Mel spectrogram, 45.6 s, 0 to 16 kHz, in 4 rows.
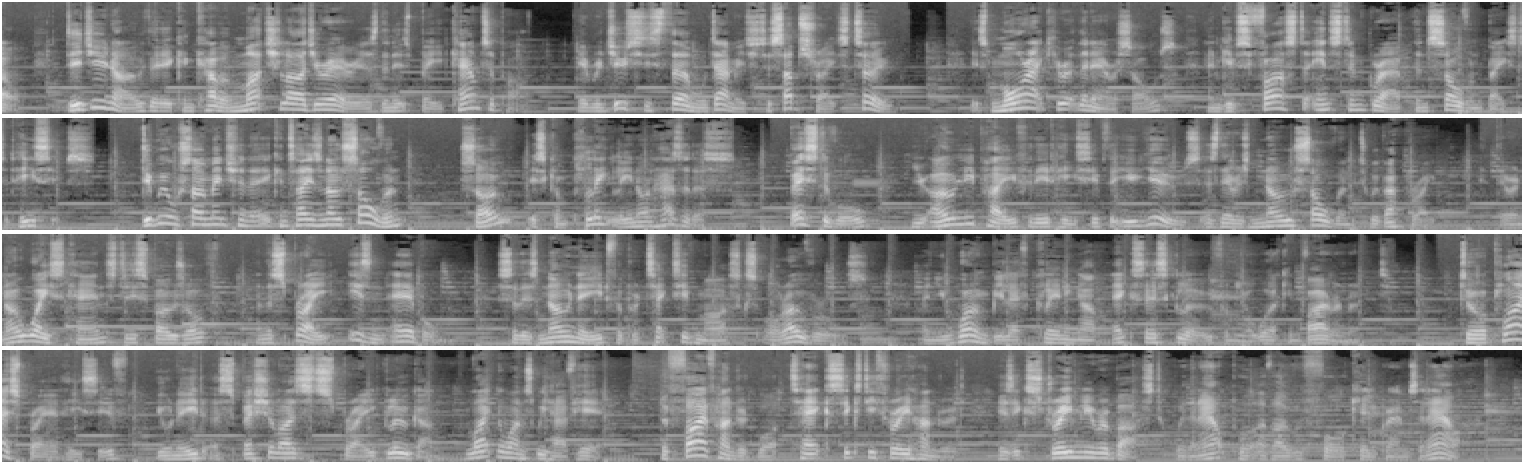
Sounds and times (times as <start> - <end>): Speech: 0.0 - 45.2
Music: 0.0 - 45.6.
